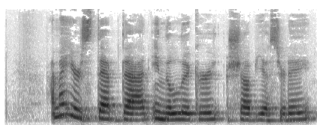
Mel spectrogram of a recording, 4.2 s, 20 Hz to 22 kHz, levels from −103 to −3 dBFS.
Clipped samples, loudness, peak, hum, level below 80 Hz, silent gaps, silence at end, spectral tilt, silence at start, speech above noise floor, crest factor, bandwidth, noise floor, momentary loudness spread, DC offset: under 0.1%; -24 LUFS; -6 dBFS; none; -80 dBFS; none; 0 s; -4.5 dB/octave; 0.7 s; 35 dB; 18 dB; 16 kHz; -58 dBFS; 7 LU; under 0.1%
